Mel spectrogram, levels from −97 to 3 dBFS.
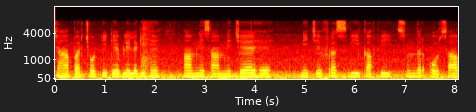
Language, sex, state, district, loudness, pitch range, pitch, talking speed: Hindi, male, Rajasthan, Bikaner, -17 LUFS, 140-150 Hz, 145 Hz, 135 wpm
